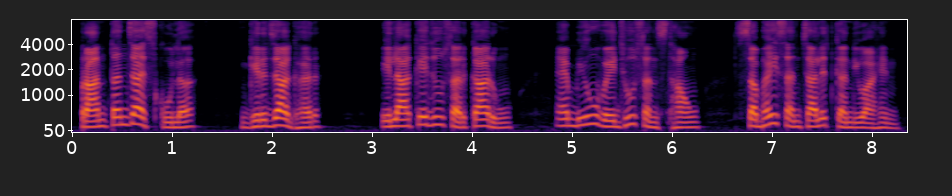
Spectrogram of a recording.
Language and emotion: Sindhi, neutral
